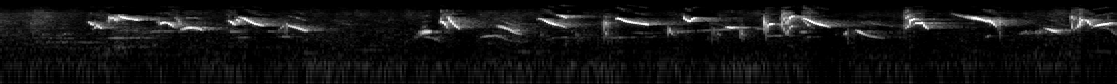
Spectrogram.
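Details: Canary song from a masteran training recording used to teach other songbirds to sing: quick, clear whistled sweeps, mostly falling slurs, delivered in bursts of two to four notes about every half second, with no other sounds.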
